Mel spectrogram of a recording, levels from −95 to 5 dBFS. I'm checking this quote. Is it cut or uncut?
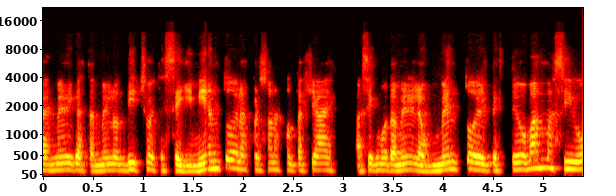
cut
